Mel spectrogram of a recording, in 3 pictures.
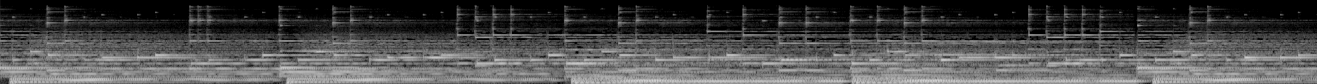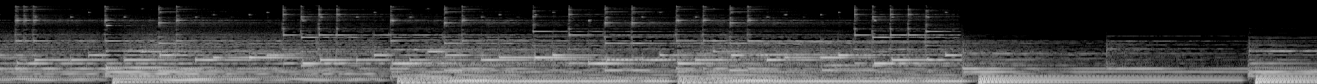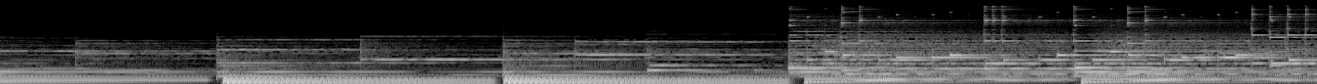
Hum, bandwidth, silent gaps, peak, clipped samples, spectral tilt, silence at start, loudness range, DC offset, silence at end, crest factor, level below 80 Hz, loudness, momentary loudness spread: none; 17 kHz; none; 0 dBFS; under 0.1%; -5 dB/octave; 0 s; 3 LU; under 0.1%; 0 s; 16 dB; -30 dBFS; -18 LUFS; 7 LU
